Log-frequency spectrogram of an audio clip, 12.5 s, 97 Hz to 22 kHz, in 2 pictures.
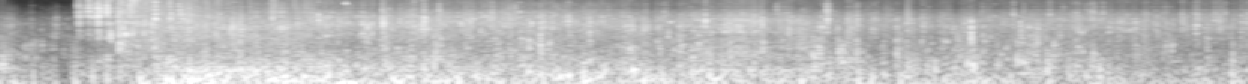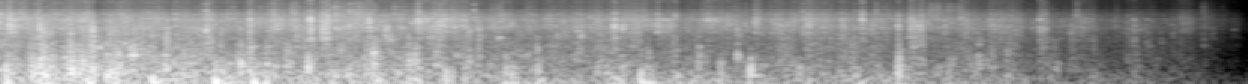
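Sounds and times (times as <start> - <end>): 
bomb blast explosion: 0.4 - 7.7
falling stone debris: 0.4 - 11.3.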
